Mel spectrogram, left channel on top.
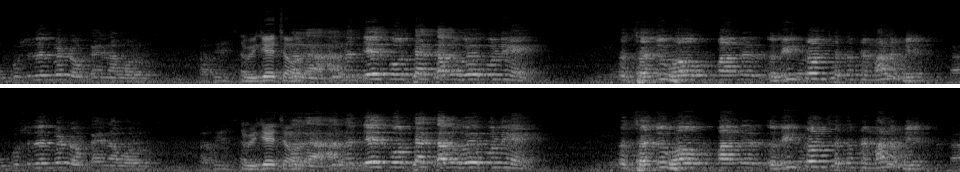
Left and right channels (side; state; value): both; normal; correlation 0.59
